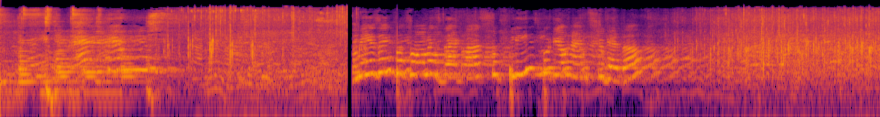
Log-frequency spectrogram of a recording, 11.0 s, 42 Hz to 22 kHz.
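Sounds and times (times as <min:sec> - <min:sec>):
audience applauding: 0:02.2 - 0:03.9, 0:08.3 - 0:11.0.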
